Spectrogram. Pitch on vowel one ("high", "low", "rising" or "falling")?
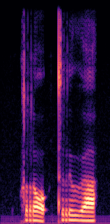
low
